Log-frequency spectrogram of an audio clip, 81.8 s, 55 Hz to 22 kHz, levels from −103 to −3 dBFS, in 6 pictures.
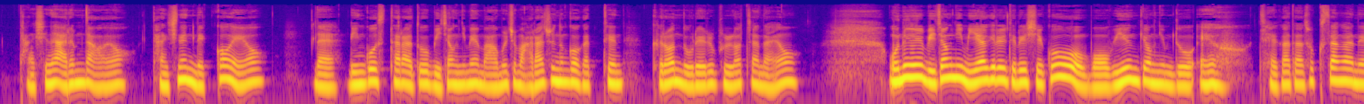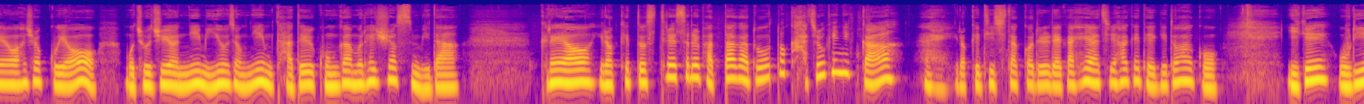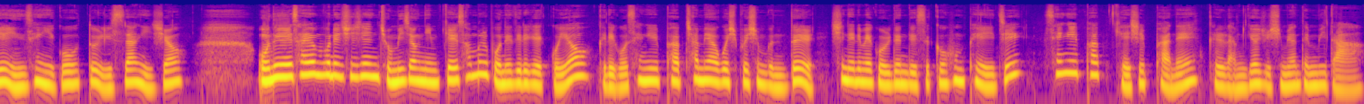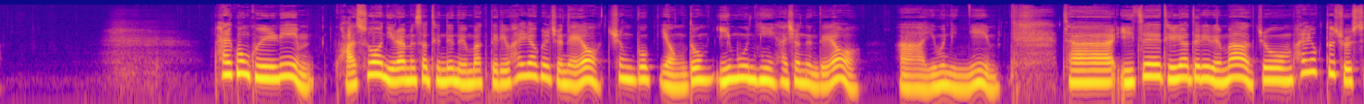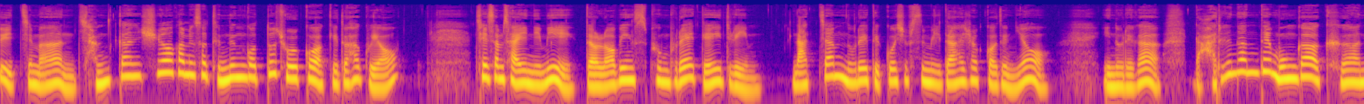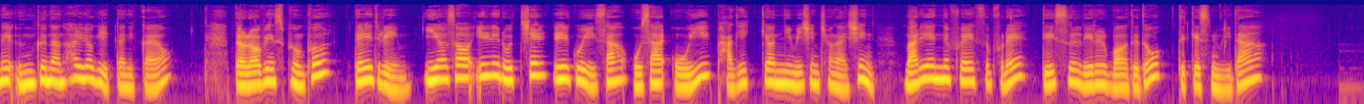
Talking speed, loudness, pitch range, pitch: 315 characters per minute, -14 LUFS, 165-225 Hz, 195 Hz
